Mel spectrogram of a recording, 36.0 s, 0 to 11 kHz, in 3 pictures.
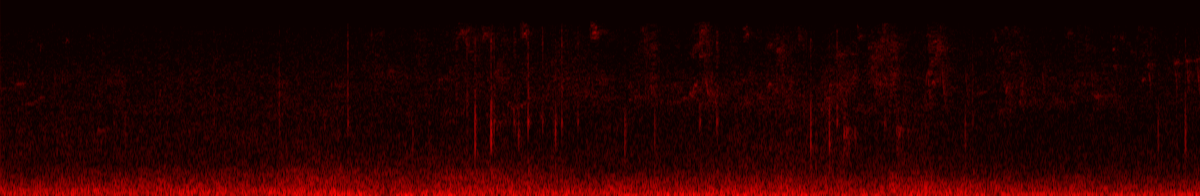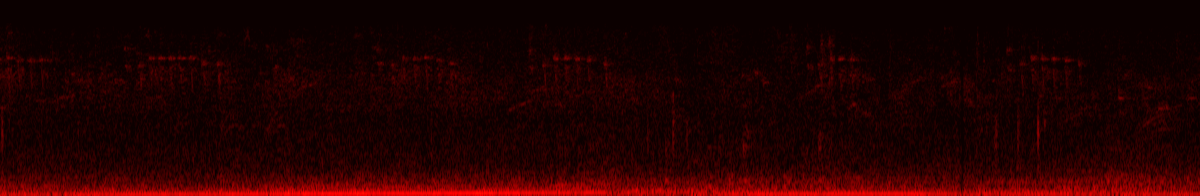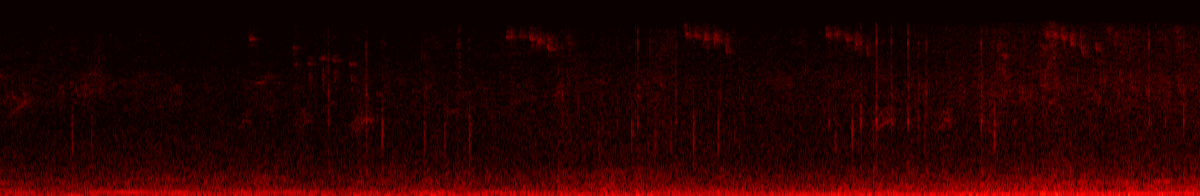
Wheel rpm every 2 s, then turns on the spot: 0, 0, 0, 0, 0, 0, 0, 0, 0, 0, 0, 0, 0, 0, 0, 0, 0, 0.
none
